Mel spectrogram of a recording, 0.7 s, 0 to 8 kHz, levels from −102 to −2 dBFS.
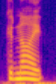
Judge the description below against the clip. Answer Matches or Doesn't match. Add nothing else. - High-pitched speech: Matches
